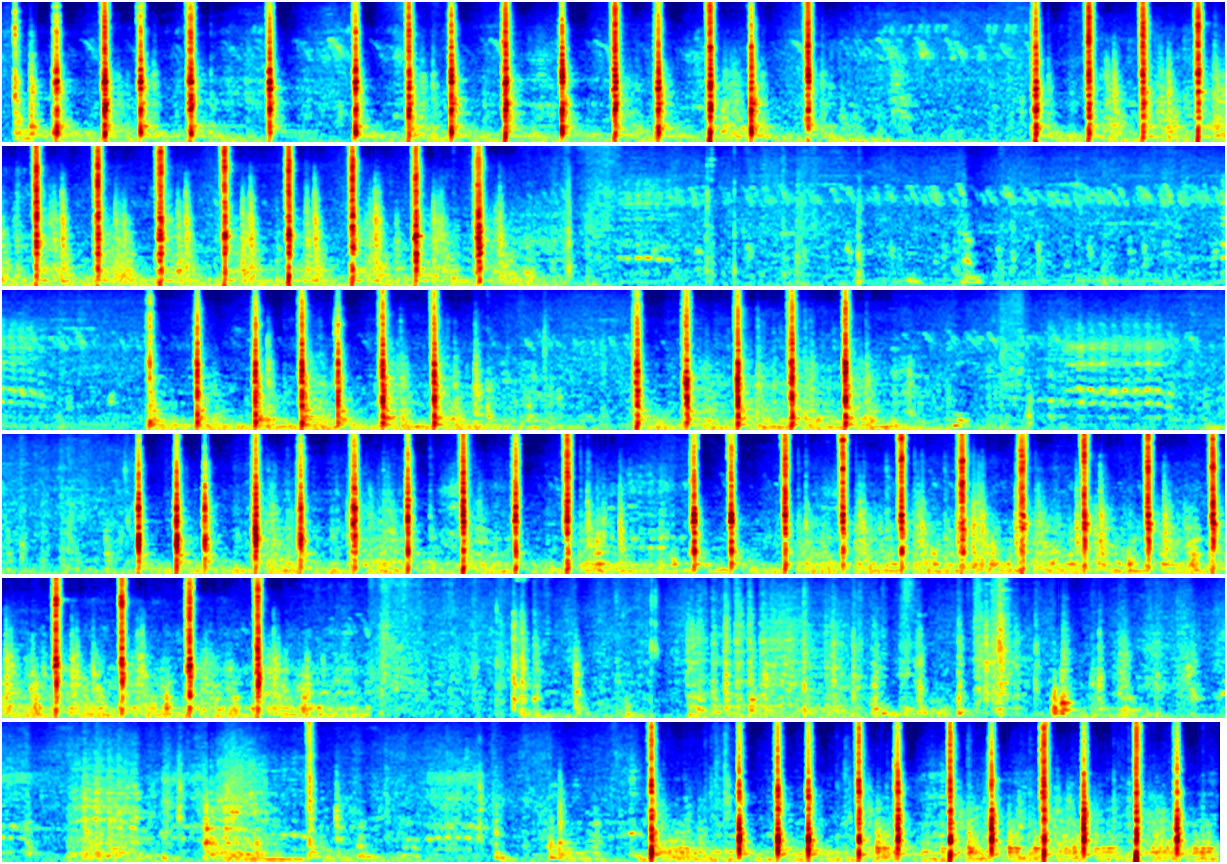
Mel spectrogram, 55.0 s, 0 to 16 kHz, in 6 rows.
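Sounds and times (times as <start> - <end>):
hammer blows: 19.5 - 22.4, 28.5 - 39.4, 50.7 - 55.0.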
